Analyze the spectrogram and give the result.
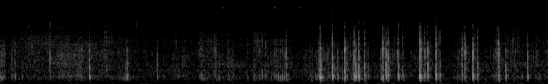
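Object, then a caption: Leather handbag. Long blue nails scratch along the stitched panel on the side of a red pebbled-leather handbag, which sounds hollow and soft. Dry, crinkly scratches and clicks start sparse and quiet, then grow denser and louder after about three seconds. The sound centers in the mids, has bright edges, and carries almost no low end.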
